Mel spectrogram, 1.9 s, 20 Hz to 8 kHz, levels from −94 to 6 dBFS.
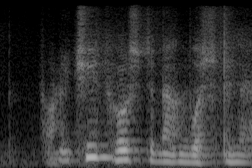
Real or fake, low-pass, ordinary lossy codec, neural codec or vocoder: fake; 7.2 kHz; MP3, 48 kbps; codec, 16 kHz, 0.5 kbps, FunCodec, trained on Chinese and English, 25 frames a second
